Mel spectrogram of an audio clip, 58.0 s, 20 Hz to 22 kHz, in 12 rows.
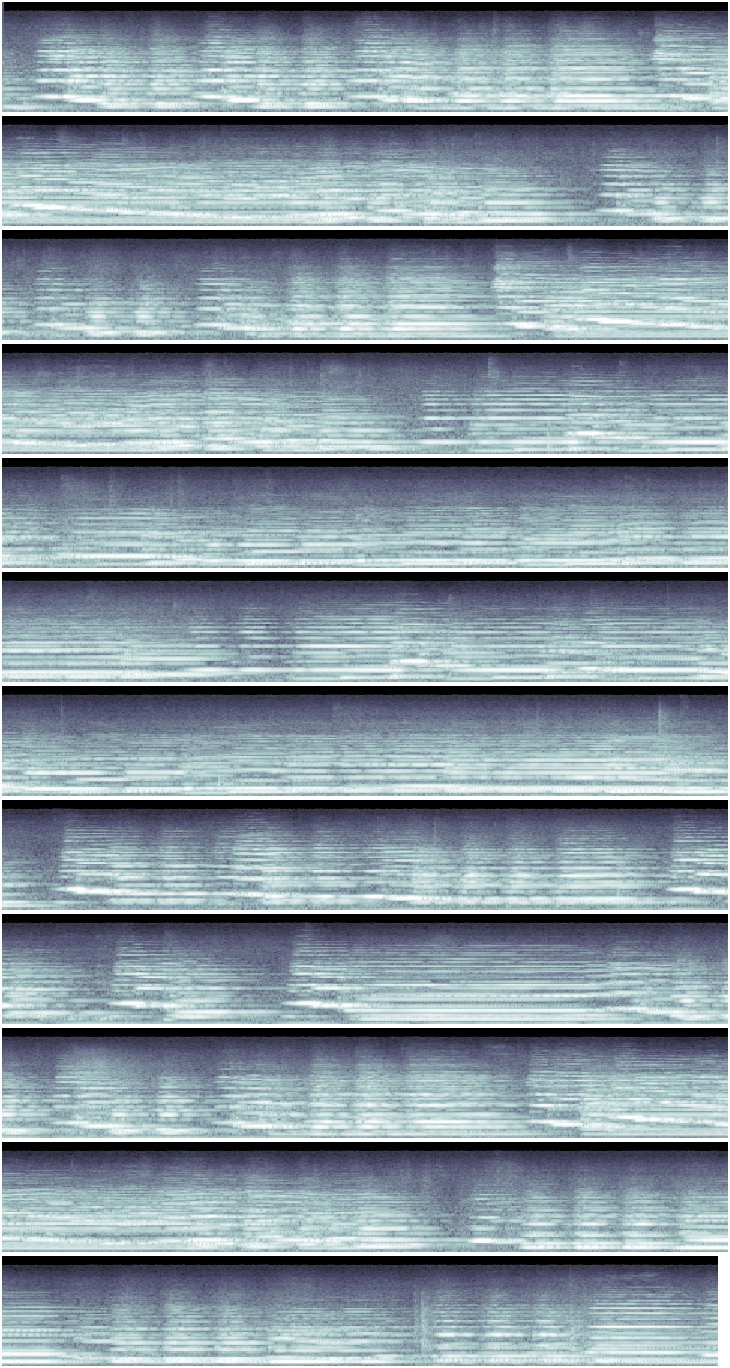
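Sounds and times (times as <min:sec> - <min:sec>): clarinets playing in harmony: 0:00.0 - 0:58.0.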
